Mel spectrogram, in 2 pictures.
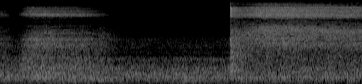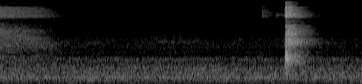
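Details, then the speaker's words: Breath-actuated pMDI inhaler (Synchrobreathe) demonstrated by a chest specialist for asthma/COPD: exhale first, slow long deep inhalation, then a sharp click as the dose fires mid-inhalation; correct technique. "तो सबसे पहले सांस को बाहर छोड़ देना है और इसको लेने के बाद एक क्लिक की आवाज आती है जैसे क्लिक की आवाज आती है ड्रग की डिलीवरी शुरू हो जाती है उसी टाइम पर"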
